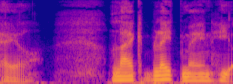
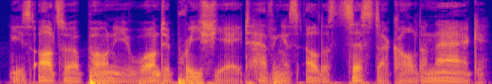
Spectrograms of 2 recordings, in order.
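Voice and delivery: low, restrained reproof; measured captain; 4 semitones lower than usual. Acted. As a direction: caution a subordinate in a low voice. Vanguard's dry caution.

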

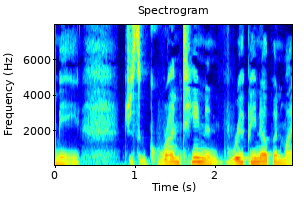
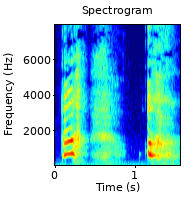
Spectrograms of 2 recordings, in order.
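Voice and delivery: sharp high startled cries; gasp, caught off guard; shocked gasp; 8 dB louder than usual. Acted. Gasps as he grabs her.

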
